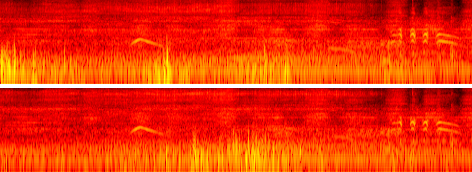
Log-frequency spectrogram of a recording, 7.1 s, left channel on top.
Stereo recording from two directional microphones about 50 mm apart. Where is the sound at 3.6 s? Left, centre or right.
Centre.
